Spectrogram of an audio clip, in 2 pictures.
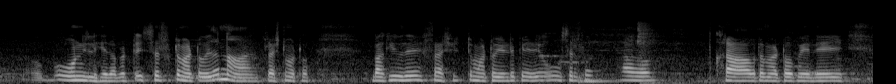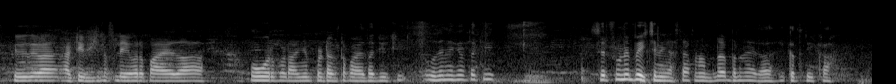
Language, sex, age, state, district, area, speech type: Dogri, male, 18-30, Jammu and Kashmir, Kathua, rural, spontaneous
